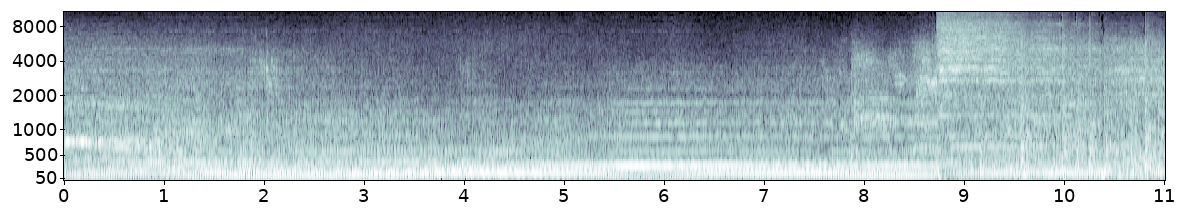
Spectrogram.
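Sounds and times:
distorted guitar drone: 0.0s - 11.0s.

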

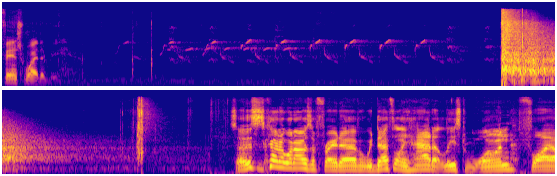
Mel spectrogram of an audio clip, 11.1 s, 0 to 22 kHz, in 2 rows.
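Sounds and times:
shotgun shot with echo: 5.0s - 7.2s.

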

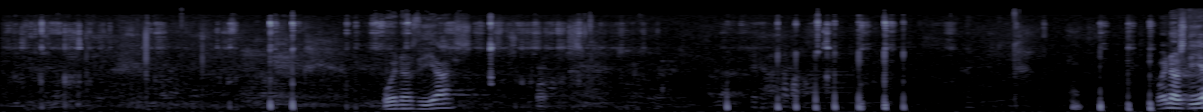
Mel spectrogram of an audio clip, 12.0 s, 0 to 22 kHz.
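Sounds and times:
person speaking: 0.1s - 6.5s, 7.2s - 9.1s, 11.3s - 12.0s.

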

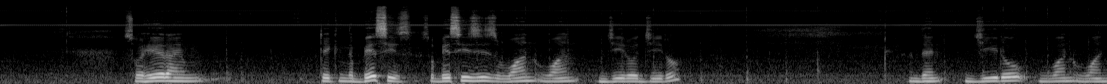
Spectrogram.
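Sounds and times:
high-pitched electrical whine: 0.0s - 11.0s
stylus tapping on tablet screen: 2.2s - 2.9s, 4.4s - 11.0s.

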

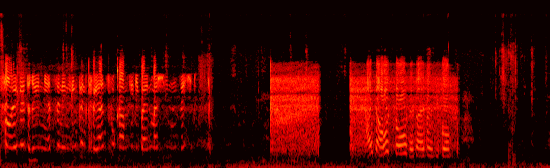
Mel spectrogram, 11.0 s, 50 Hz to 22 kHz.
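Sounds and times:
radio static hiss: 5.4s - 9.2s
radio voice: 7.0s - 9.2s.

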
